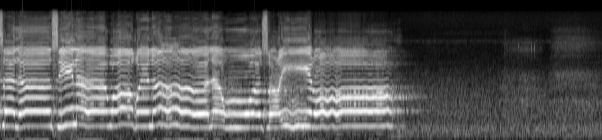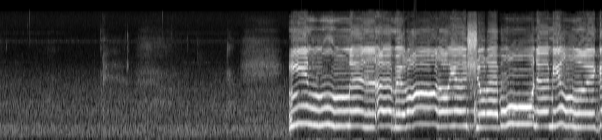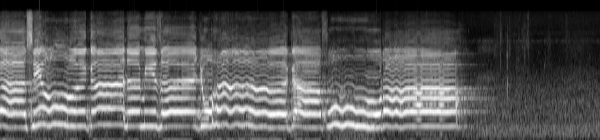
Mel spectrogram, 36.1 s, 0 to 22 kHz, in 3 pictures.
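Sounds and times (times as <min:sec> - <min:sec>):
boy chanting recitation: 0:00.0 - 0:08.5, 0:17.8 - 0:34.0
steady low hiss: 0:00.0 - 0:36.0.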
